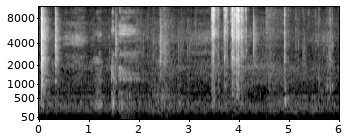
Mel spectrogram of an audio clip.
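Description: Sharp metallic clicks and clinks of a tin can of condensed soup and a metal spoon being handled: a loud click at the start, another just after, and a cluster of louder clicks about three and a half to four seconds in.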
